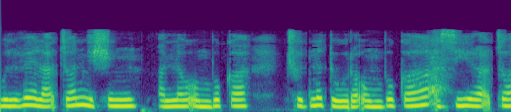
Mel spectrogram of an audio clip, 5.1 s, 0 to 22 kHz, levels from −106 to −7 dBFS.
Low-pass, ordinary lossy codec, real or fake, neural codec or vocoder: 7.2 kHz; AAC, 32 kbps; fake; vocoder, 44.1 kHz, 80 mel bands, Vocos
